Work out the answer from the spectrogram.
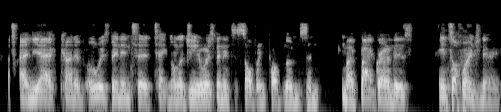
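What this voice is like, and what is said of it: British accent. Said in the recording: “you can probably tell by my accent, it gives me away a little bit, that I'm not from San Francisco ... Originally from the UK”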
